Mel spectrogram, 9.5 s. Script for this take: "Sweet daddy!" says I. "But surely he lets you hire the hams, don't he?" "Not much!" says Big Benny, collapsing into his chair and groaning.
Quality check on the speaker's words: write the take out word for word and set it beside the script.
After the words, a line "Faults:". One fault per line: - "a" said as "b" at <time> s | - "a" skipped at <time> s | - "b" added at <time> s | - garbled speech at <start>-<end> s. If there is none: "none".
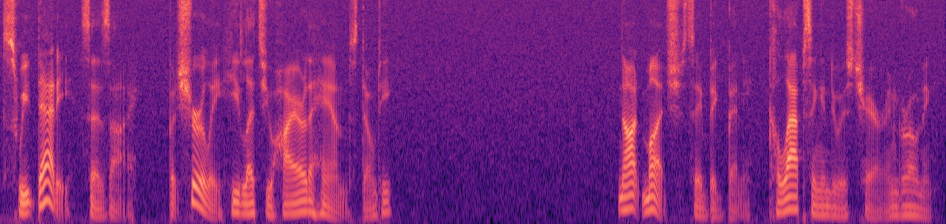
"Sweet daddy!" says I. "But surely he lets you hire the hams, don't he?" "Not much!" say Big Benny, collapsing into his chair and groaning.
Faults:
- "says" said as "say" at 6.9 s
